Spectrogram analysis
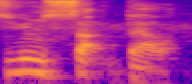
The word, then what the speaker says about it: Soonsup-Bell: Sorry for getting his name wrong and calling him Soot-Bell. It's not Soot-Bell, it's Soonsup-Bell.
